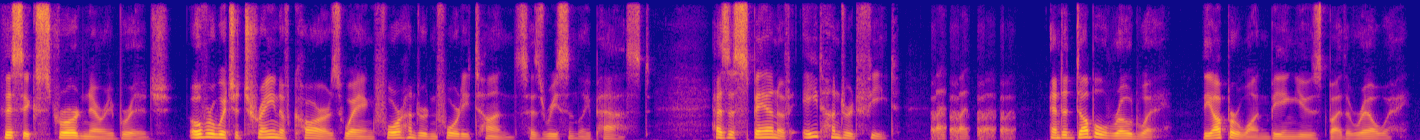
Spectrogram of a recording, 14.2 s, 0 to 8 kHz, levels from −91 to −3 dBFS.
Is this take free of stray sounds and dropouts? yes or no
no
